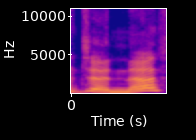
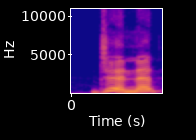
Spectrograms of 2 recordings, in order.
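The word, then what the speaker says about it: Jannat: के मानी है अच्छी और उम्दा नाम है जन्नत स्पेलिंग है जे A double N ए टी जन्नत नाम के मानी है बहिश्त और जन्नत द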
